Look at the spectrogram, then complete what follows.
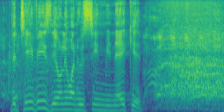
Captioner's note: laughter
